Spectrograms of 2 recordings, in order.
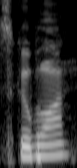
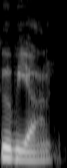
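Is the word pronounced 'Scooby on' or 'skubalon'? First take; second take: skubalon; Scooby on. First: The word is said as skubalon. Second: The word is said as Scooby on. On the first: The speaker calls it right. "You guys ever heard that word" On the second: The speaker calls it wrong. "he can't say it right. He goes"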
